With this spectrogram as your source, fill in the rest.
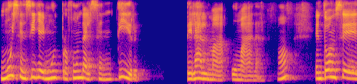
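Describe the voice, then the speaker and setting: With ordinary pitch variation, a woman with an unremarkable speaking voice talks at medium pitch. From Misiones, Argentina. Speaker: singer-songwriter and singing teacher. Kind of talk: interview.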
